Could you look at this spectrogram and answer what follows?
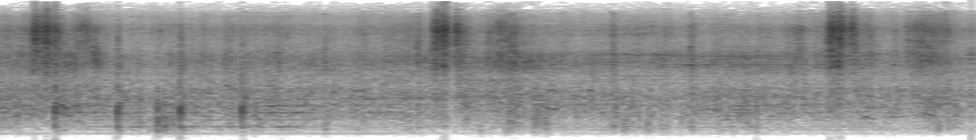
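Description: Concrete pour: a concrete pump truck runs steadily, with short hissing bursts every few seconds. Hand tools knock a few times early on as wet concrete is raked.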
